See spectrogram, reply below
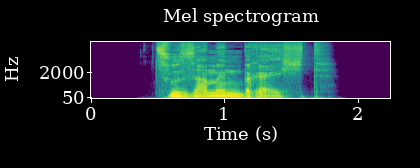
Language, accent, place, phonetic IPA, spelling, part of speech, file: German, Germany, Berlin, [t͡suˈzamənˌbʁɛçt], zusammenbrecht, verb, De-zusammenbrecht.ogg
- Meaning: second-person plural dependent present of zusammenbrechen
